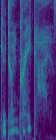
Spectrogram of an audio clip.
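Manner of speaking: creepy, very quiet whisper. Retelling whispering to the accountability group halfway through the timer, creepy whisper. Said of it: "creepily whispering to them like halfway through".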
